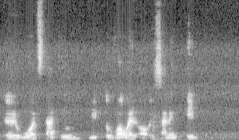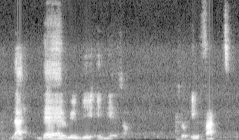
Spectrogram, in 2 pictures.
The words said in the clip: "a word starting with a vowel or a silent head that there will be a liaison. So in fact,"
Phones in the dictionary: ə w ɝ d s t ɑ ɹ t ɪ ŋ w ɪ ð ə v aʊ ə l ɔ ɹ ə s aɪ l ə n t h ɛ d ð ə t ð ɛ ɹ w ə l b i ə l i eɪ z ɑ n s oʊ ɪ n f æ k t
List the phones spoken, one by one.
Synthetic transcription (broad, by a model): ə w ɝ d s t ɑ t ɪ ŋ w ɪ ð ə v aʊ ə l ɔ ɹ ə s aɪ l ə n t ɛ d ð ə t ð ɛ w ə l b i ə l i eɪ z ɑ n s oʊ ɪ n f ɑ k t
